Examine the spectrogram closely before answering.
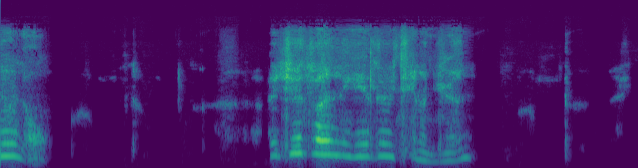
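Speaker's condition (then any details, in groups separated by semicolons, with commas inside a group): Cerebral palsy with ataxia; ataxia, tracheostomy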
